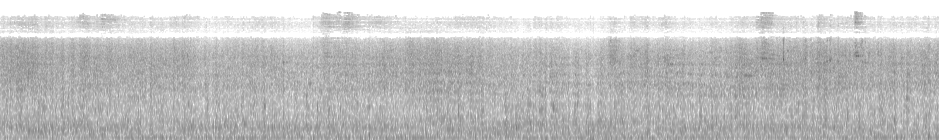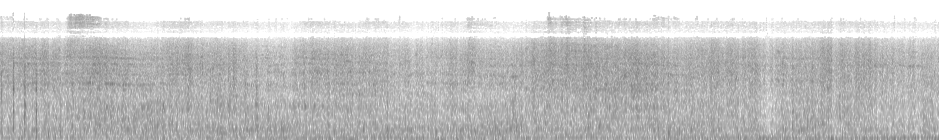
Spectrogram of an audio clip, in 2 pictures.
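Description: Freight train cars (gondolas, tank cars and autorack cars) rolling past close by: a steady rumble of steel wheels on rail with a continuous clickety-clack of wheels over the rail joints.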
